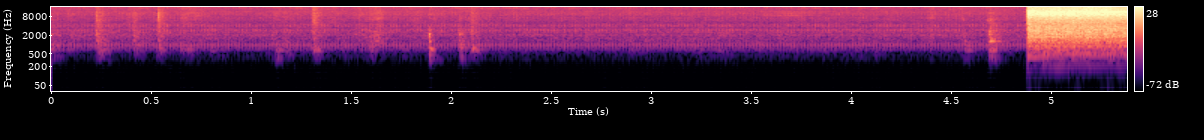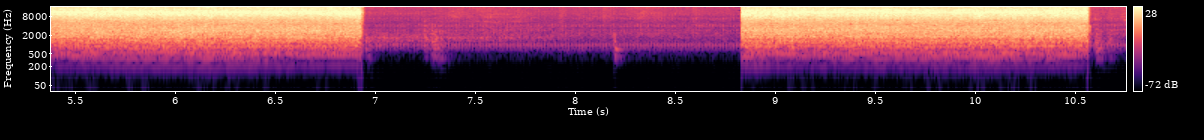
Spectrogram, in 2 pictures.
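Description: Table saw running and cutting a wooden board fed on a sled, in two loud stretches of about two seconds each that start and stop abruptly, after a few seconds of light knocks from handling the wood.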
